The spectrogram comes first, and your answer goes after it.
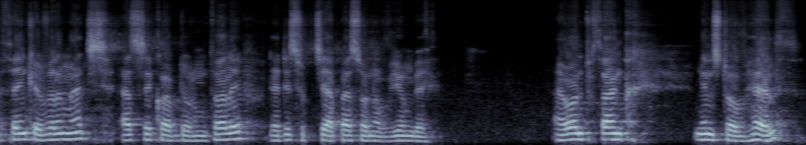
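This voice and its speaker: A Ugandan man, a district chairperson, making a formal, measured comment from the floor of a conference hall. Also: mid-range voice, darkish tone. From Uganda, West Nile. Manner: formal, measured appeal with pauses.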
